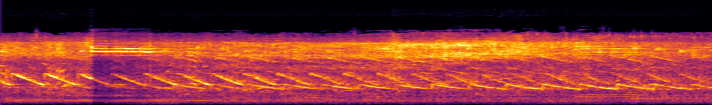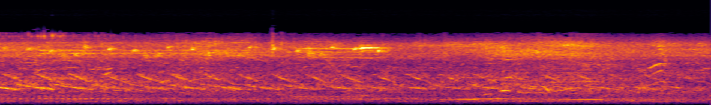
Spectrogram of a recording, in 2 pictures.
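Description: An electronic siren sounding a tone that falls again and again, about three sweeps a second, fading out about two-thirds of the way through.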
